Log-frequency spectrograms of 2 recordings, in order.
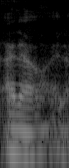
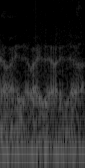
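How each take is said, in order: First: Said in the usual way. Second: Trailing off into a whisper; soft whispered resignation. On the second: Real, not acted. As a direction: breathe the words, no voice. Fading repeated I know.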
